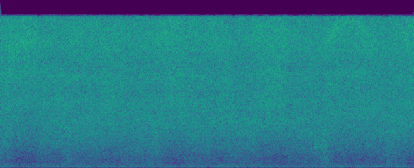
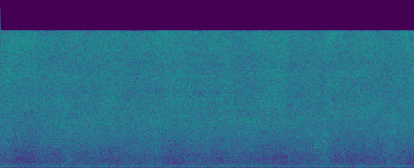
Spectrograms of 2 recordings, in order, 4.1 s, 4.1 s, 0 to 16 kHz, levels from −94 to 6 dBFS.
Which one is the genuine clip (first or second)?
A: second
